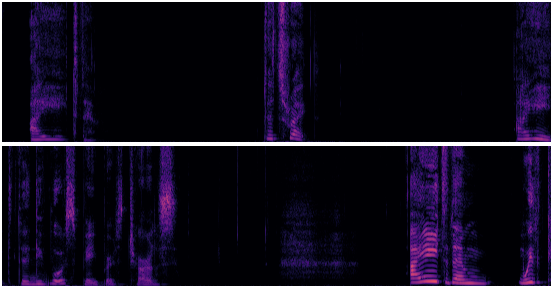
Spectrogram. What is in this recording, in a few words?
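english sample, voice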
